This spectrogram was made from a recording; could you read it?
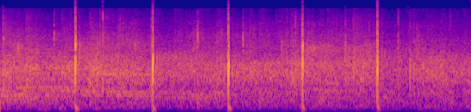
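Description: An audience at a church applauds a pastor in a steady, dense wash of clapping, with a few sharp, louder claps standing out at an even rhythm.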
